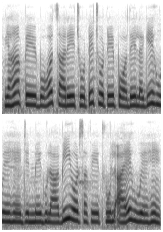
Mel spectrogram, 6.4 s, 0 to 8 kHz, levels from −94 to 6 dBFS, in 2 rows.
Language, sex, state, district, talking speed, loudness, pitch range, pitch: Hindi, male, Rajasthan, Jaipur, 170 wpm, -12 LUFS, 230-260 Hz, 240 Hz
